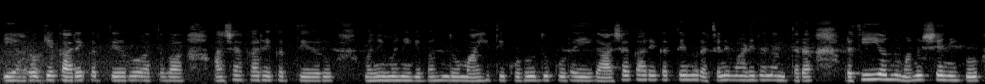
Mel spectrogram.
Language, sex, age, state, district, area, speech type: Kannada, female, 45-60, Karnataka, Udupi, rural, spontaneous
